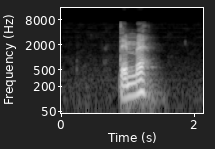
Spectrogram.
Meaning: nominative/accusative/genitive plural of Damm
- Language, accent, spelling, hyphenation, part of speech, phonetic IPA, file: German, Austria, Dämme, Däm‧me, noun, [ˈdɛmə], De-at-Dämme.ogg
